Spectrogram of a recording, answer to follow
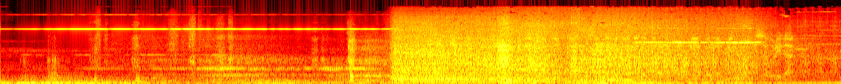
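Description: A steady high ringing tone over a low rumble, then about five seconds in a sudden cut to the loud rumble and road noise of a heavy armoured truck driving through a gate.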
